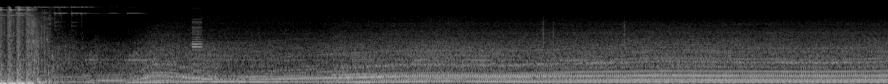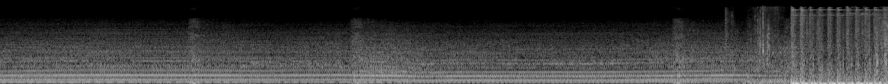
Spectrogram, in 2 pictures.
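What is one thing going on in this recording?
A motorcycle engine hums steadily and revs.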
